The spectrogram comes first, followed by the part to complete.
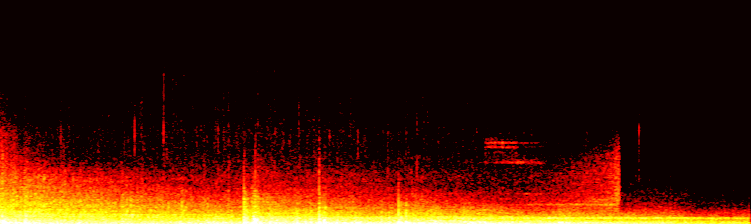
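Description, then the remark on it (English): A deep, rolling rumble of thunder from a thunderstorm, heard through open windows, fills the air over steady rain, with a few sharper cracks partway through before the storm noise slowly fades toward the end. “Where did that come from? Thunder lightning.”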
